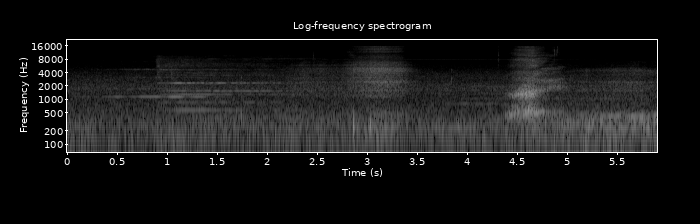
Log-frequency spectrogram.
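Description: A shimmering magical chime swells and bursts.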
